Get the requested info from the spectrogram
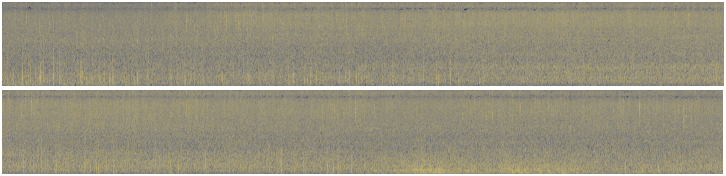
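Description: Steady rain falling. Late on, a low rumble of thunder rolls for a few seconds.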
